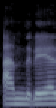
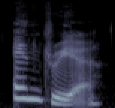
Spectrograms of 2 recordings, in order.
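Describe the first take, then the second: First: The name is said with a Spanish pronunciation. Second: The name is said with an English pronunciation. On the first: This is how the name is normally said. "en vez de Andrea" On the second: This is how non-Spanish speakers say it. "dicen Andrea"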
